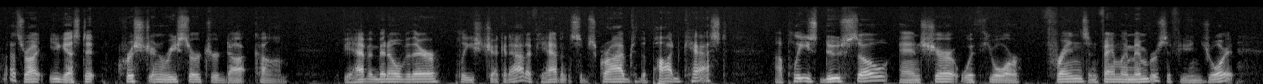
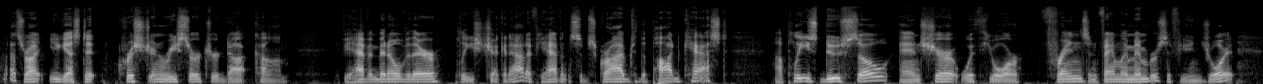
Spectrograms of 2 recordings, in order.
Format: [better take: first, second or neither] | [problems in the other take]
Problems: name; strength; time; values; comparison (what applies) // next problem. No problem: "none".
second | hiss; faint; throughout; 20 dB below the speech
